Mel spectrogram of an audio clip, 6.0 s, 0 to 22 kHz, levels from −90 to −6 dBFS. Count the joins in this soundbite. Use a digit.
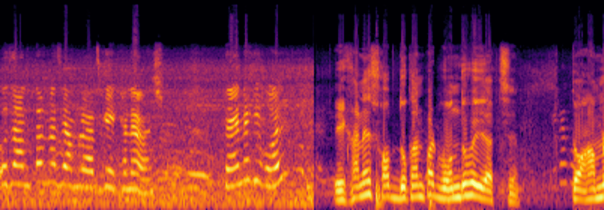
1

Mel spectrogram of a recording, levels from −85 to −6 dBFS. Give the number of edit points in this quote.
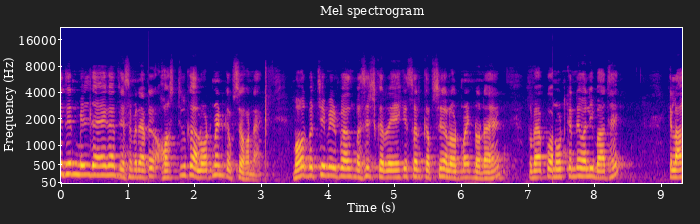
2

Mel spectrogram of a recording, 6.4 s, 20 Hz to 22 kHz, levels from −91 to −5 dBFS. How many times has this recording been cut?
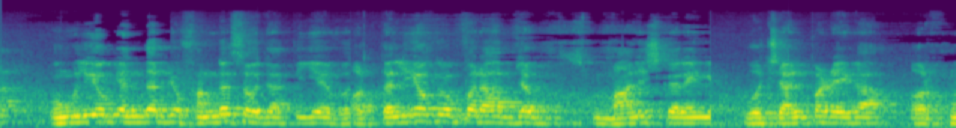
2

